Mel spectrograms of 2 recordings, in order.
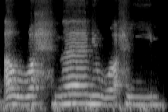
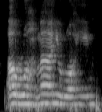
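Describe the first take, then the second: First: The letters are articulated fully and precisely. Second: The letters are articulated loosely and carelessly. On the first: The speaker calls it right. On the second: The speaker calls it wrong. "kita baca macam tu je"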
